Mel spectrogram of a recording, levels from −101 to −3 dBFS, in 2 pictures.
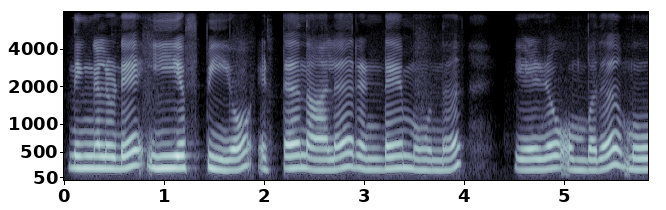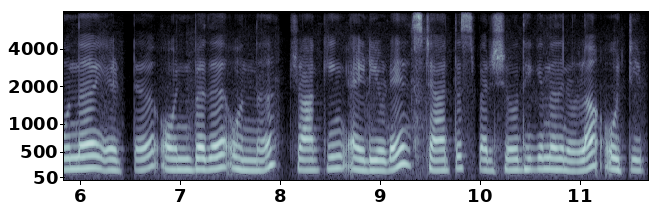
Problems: none marked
